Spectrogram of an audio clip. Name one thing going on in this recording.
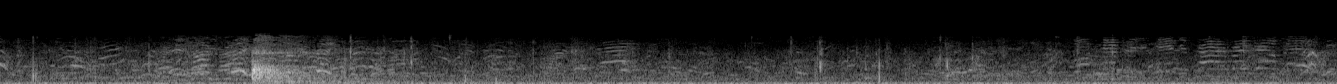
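Young players shout and chatter across an open field.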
